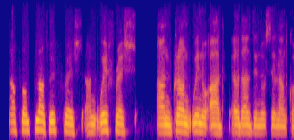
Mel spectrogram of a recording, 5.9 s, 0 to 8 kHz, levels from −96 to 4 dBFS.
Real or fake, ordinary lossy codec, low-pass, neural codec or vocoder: fake; Opus, 32 kbps; 7.2 kHz; codec, 44.1 kHz, 7.8 kbps, DAC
